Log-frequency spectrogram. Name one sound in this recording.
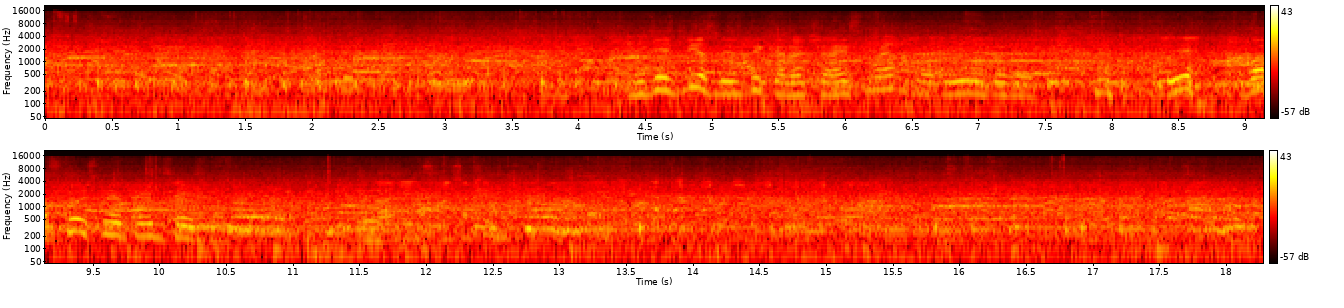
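Ice skates scrape and glide across ice.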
